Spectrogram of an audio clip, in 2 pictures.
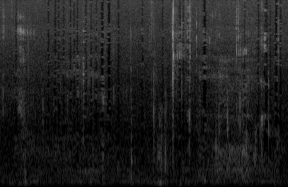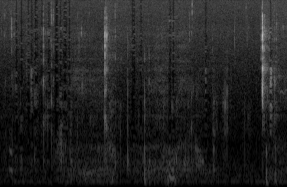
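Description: Faint chewing of a bite of fried chicken sandwich on a brioche bun, with soft mouth clicks and smacks scattered through.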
